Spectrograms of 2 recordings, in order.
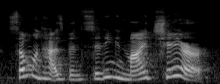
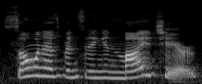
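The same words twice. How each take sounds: First: It is said in a big, deep voice. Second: It is said in a tiny, high voice.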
